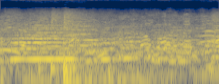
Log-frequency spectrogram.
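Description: Brass band music with long held notes, mixed with the chatter of a crowd of adults and children.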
